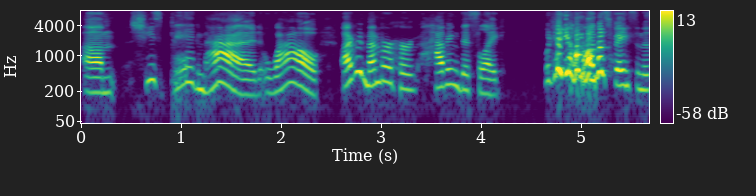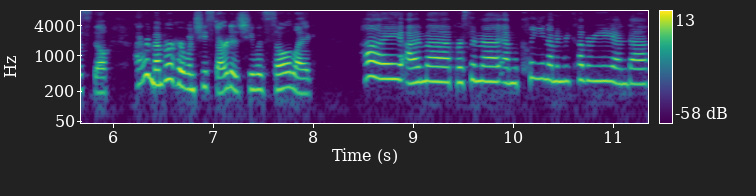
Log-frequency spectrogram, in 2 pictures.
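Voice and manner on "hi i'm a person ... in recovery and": high, little, sweet, innocent-sounding voice. Recalling how a woman sounded when she started, imitating her sweet innocent voice. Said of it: "her little sweet innocent voice".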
